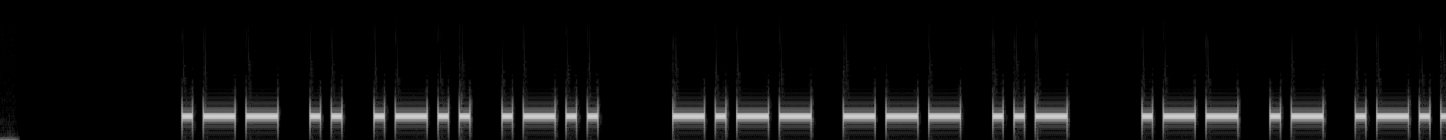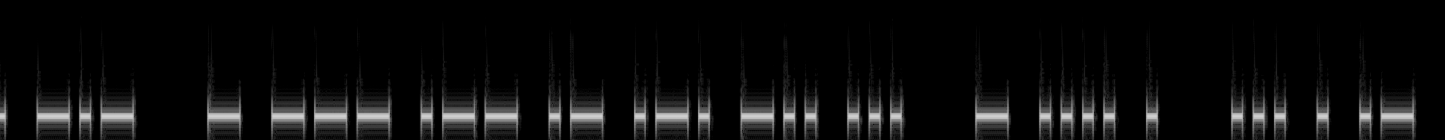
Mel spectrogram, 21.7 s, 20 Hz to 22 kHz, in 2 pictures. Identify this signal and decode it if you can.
Morse code, heard as a keyed tone, about 15 wpm, 700 Hz. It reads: WILL YOU WALK TOWARDS THE SEA
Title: Sentences from Top 1000 Words - Review Part 2 - 15wpm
